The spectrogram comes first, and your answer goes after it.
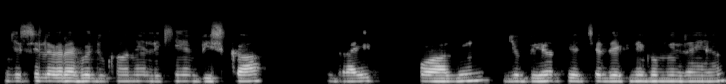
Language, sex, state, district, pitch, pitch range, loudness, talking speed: Hindi, male, Bihar, Saran, 150 Hz, 145-150 Hz, -19 LUFS, 190 wpm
